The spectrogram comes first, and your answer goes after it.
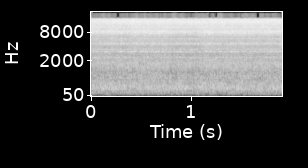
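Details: Gas fryer on propane after bypassing the faulty igniter box so gas flows straight to the burner: steady, even roar of flame with no sputtering or popping; burner lit and burning cleanly, no leaks.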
